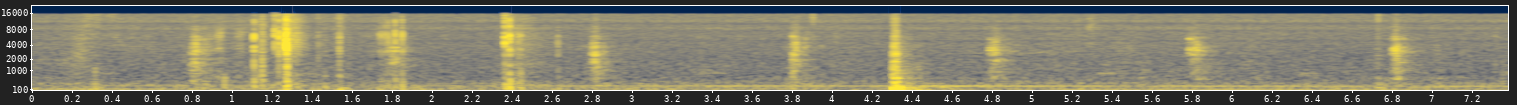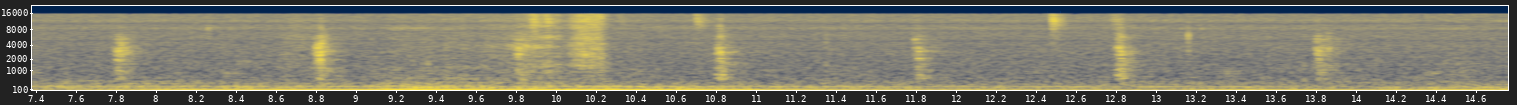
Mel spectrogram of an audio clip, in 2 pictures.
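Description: Quiet room tone with a low steady hum, broken by faint scattered clicks and ticks at uneven intervals and one sharper knock about four seconds in, like a phone camera being handled and moved.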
